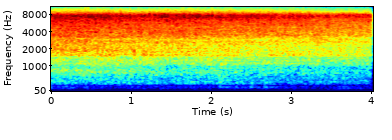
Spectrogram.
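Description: Yoghurt-marinated chicken pieces with onion and capsicum sizzling in hot oil in a frying pan, just added: a steady, even hiss.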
